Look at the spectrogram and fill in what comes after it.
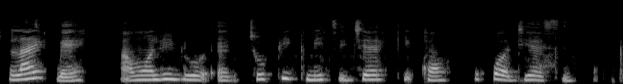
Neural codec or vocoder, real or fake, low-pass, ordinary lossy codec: vocoder, 22.05 kHz, 80 mel bands, Vocos; fake; 9.9 kHz; MP3, 32 kbps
